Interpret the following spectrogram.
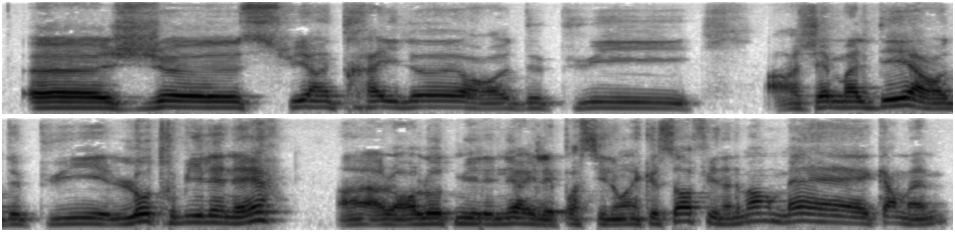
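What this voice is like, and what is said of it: Saint-Étienne regional French accent. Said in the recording (French): “Je pense que par mon accent, euh, les gens vont s'en rendre compte euh, d'eux-mêmes. Donc, je viens de la région euh, stéphanoise.”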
